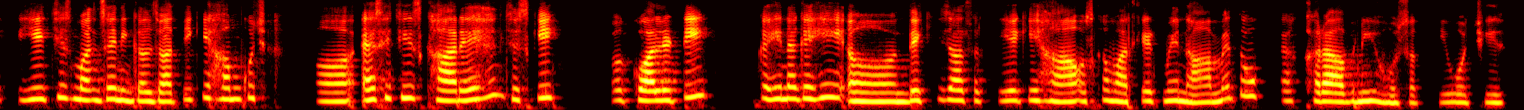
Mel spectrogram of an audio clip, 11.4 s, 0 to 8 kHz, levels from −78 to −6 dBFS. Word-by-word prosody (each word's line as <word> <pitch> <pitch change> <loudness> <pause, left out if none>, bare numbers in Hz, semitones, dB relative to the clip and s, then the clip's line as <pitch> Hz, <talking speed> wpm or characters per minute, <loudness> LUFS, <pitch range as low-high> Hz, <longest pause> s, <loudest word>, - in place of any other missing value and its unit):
ये 300 +3 +1
चीज़ 335 +1 -5
मन 280 -1 +2
से 305 +3 +1
निकल 250 -2 +1
जाती 240 +3 0
हैं 290 - -10
कि 345 - -3
हम 305 0 0
कुछ 335 +1 -7 0.4
अ, 245 0 0
ऐसी 290 +4 +3
चीज़ 335 0 -2
खा 270 -2 +5
रहे 270 +3 +3
हैं 400 +6 -4
जिसकी 335 +4 +1 0.5
अ, 275 - -6
क़्वालिटी 275 +6 +5 0.4
कहीं 310 0 0
न 320 0 +2
कहीं 335 +3 +1
अ, 240 -2 +3
देखी 270 +2 0
जा 280 -2 +1
सकती 265 0 -12
है 270 - 0
कि 270 +2 -5
हाँ, 245 -2 +2
उसका 250 +3 -6
मार्केट 255 +1 -2
में 265 0 0
नाम 225 0 0
है 315 - -5
तो 390 +3 -4 0.2
अ, 260 - -8
ख़राब 240 -2 +4
नहीं 250 +1 +3
हो 215 -3 -1
सकती 205 +1 -10
वो 220 -1 -5
चीज़। 210 0 -8
270 Hz, 220 wpm, -23 LUFS, 245-305 Hz, 0.5 s, खा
